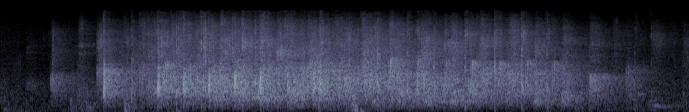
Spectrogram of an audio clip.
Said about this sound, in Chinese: 我忘记了，你们的拍手吓了我一跳，所以忘记这个很重要的事。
